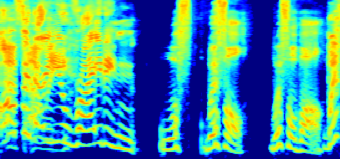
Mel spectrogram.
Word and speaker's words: Wiffle: It's not waffle ball. It's so spelled with an I. W I How often are you riding wiffle? Wiffle ball.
